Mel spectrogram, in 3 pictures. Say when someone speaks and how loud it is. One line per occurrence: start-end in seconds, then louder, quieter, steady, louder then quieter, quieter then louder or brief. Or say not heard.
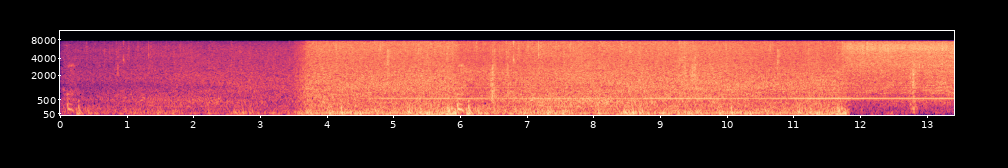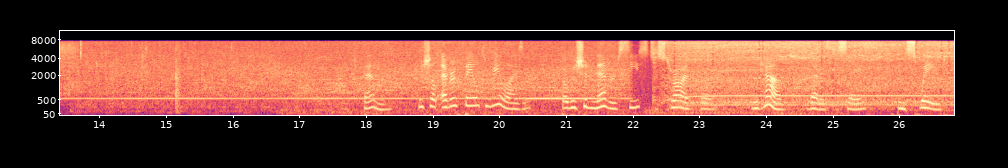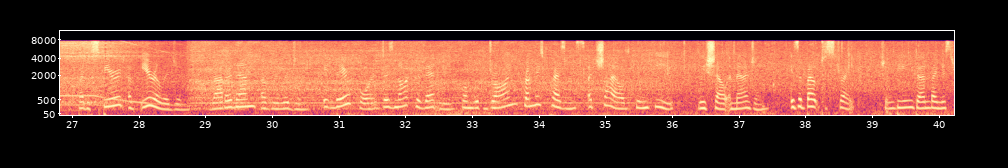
17.6-40.1 steady.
